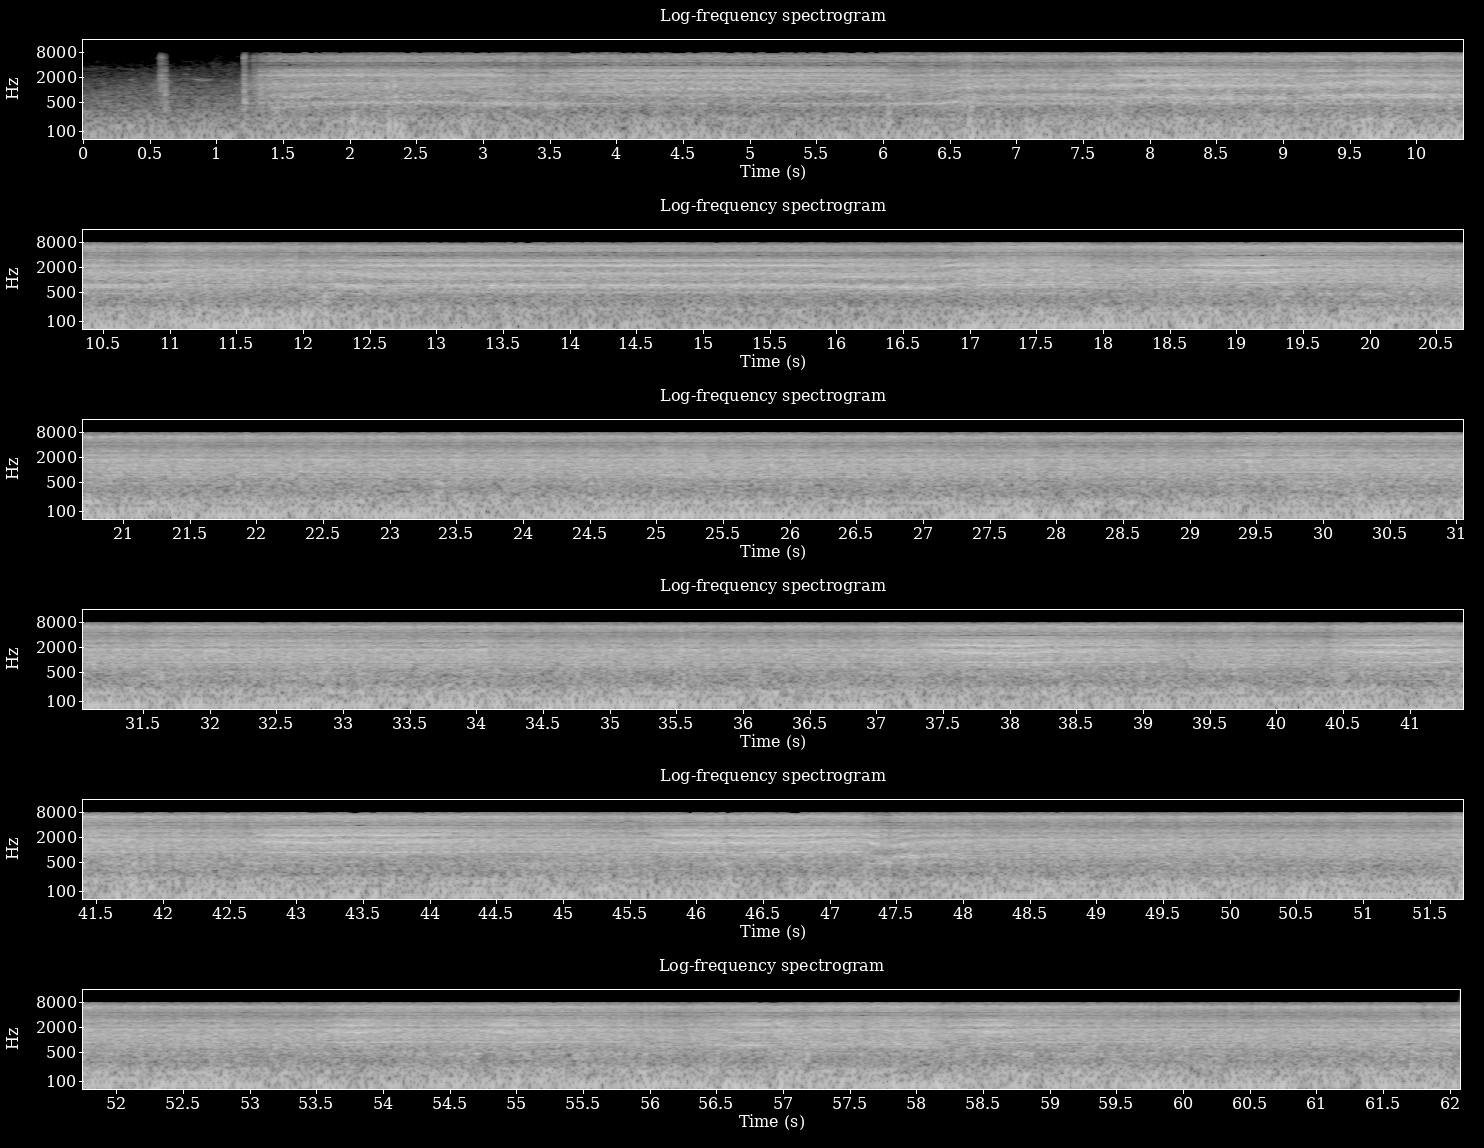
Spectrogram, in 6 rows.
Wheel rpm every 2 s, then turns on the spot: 10, 100, 110, 130, 170, 200, 190, 160, 180, 230, 230, 230, 230, 230, 230, 230, 230, 230, 230, 230, 230, 230, 230, 210, 220, 230, 230, 230, 230, 230, 230.
none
